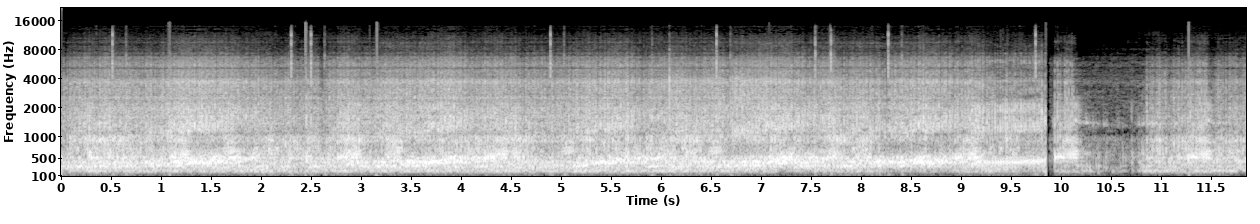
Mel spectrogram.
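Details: Stomach growling (borborygmi): a long, continuous rattling rumble with a shifting gurgly texture that breaks off briefly near the end, then resumes.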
